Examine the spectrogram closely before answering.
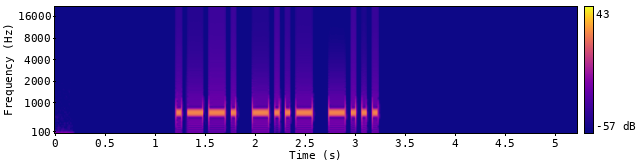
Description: Morse code, heard as a keyed tone, about 22 wpm, 700 Hz. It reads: PXB
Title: USA Call Sign Postfixes - 3 Letters 22wpm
